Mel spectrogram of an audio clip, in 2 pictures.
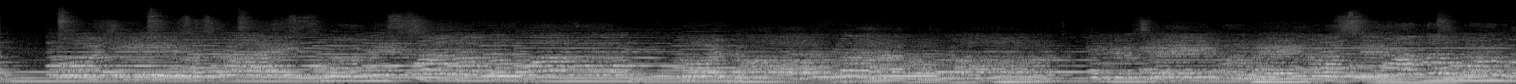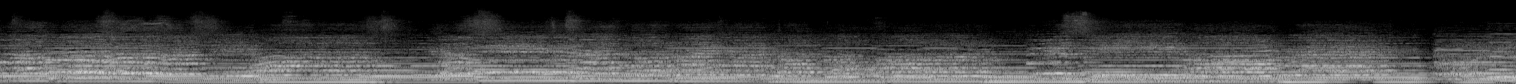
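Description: Church choir singing with organ accompaniment: sustained low organ notes change step by step about once a second beneath the voices.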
